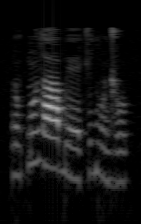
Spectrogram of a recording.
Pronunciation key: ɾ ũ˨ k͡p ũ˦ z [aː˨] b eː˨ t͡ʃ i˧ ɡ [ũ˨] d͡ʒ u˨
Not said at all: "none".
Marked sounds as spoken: aː˧, ũ˨

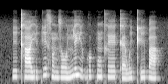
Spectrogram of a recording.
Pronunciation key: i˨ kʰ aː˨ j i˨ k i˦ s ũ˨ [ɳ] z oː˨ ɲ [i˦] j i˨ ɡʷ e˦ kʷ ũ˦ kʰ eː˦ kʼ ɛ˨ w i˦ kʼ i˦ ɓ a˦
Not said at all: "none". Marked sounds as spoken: n, ɪ˦

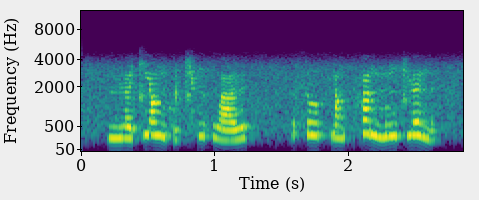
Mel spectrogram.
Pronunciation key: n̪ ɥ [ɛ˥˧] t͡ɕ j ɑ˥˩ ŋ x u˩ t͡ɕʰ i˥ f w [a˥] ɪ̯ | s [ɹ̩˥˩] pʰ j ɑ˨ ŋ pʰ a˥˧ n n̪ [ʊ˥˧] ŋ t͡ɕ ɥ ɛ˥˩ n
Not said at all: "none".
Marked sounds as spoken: ɛ˧˥, a˧˥, ɹ̩˥, ʊ˥˧

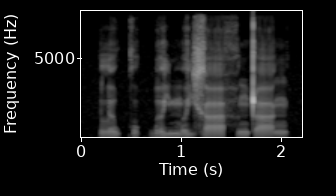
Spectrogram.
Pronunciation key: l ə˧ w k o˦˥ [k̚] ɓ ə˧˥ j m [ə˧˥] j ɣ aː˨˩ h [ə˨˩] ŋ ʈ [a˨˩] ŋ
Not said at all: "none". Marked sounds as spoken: k̚, ə˨˩˦, ə˧, a˨˩

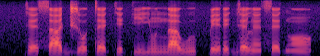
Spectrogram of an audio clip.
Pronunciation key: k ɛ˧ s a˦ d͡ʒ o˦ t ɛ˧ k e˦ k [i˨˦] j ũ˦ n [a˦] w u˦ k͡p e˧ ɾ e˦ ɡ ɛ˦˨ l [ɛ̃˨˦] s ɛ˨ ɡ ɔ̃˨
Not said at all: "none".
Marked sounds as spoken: i˧, a˦, ɛ̃˨

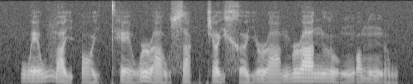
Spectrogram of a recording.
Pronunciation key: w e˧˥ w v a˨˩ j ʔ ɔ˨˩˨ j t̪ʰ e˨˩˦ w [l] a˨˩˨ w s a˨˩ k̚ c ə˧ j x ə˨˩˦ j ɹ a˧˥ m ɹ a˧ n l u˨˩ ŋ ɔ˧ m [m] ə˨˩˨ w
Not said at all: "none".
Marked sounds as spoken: ɹ, ŋ

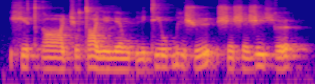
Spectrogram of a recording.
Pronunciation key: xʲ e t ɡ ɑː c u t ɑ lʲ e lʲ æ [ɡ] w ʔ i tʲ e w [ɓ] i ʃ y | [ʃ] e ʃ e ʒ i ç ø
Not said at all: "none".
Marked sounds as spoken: none, ɓ, ʃ

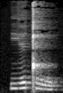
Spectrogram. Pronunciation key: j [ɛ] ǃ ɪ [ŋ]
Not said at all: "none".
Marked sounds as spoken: ɪ, ŋ

